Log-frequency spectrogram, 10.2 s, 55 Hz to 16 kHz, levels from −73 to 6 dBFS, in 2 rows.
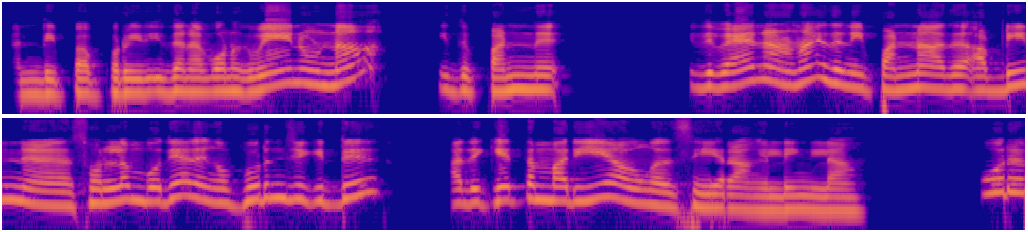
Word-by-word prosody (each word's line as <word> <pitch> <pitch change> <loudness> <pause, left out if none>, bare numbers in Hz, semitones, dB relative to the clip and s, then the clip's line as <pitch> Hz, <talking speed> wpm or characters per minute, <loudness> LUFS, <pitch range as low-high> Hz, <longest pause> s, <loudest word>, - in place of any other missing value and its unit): கண்டிப்பா 155 +1 -3
புரியிது. 165 +1 -1
இதை 180 - +1
நான் 175 +1 0
உனக்கு 180 -1 -2
வேணுனா 255 -2 +3 0.5
இது 190 0 -5
பண்ணு, 200 +2 +1 0.7
இது 220 +1 -2
வேணானா 290 0 +4
இதை 270 - +2
நீ 215 - +2
பண்ணாத 205 +1 +1
அப்படின்னு 235 +5 +1 0.3
சொல்லும்போதே 240 +3 0
அதங்க 250 -7 -1
புரிஞ்சுக்கிட்டு, 270 -1 -1 0.5
அதுக்குகேத்த 245 +4 0
மாரியே 250 +3 +4
அவங்க 220 -4 -2
அத 185 - -5
செய்கிறாங்க 170 -3 -1
இல்லைங்களா, 155 -1 -2 0.8
ஒரு 385 0 0
220 Hz, 140 wpm, -21 LUFS, 175-255 Hz, 0.8 s, வேணானா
